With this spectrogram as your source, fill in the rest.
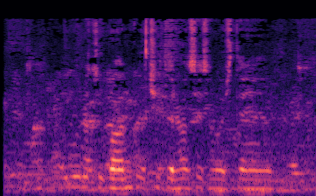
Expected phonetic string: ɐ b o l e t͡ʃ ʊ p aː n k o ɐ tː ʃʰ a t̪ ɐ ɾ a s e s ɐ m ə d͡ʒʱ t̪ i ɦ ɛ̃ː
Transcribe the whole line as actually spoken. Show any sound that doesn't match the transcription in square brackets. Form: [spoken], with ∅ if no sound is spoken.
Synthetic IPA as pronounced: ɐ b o [ɾ] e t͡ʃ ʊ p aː n k o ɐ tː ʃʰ [i] t̪ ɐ ɾ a s e s ɐ m ə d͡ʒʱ t̪ [e] ɦ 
